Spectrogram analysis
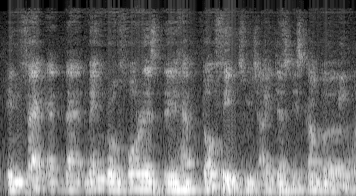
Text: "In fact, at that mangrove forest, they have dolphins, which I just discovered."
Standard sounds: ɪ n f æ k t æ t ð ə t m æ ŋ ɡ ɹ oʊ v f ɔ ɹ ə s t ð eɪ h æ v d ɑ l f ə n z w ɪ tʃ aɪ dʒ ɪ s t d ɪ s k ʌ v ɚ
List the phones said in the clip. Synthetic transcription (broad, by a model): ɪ n f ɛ k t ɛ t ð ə t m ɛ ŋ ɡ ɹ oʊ f ɔ ɹ ə s t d eɪ h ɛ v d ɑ f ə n s w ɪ tʃ aɪ dʒ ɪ s d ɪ s k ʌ v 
